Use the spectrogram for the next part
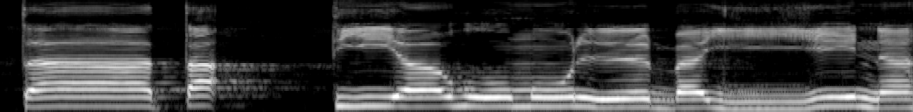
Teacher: دیکھیے تا یہاں تا پہ ہم جھٹکا اس لیے مار رہے ہیں کیونکہ یہاں تا حمزہ زبر تا، جب حمزہ پر ساکن ہوتا ہے تو وہ جھٹکا اس میں لگتا ہے، اس کے پڑھنے میں جھٹکا ہوتا ہے، حمزہ ساکنہ کے پڑھنے میں جھٹکا ہوتا ہے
